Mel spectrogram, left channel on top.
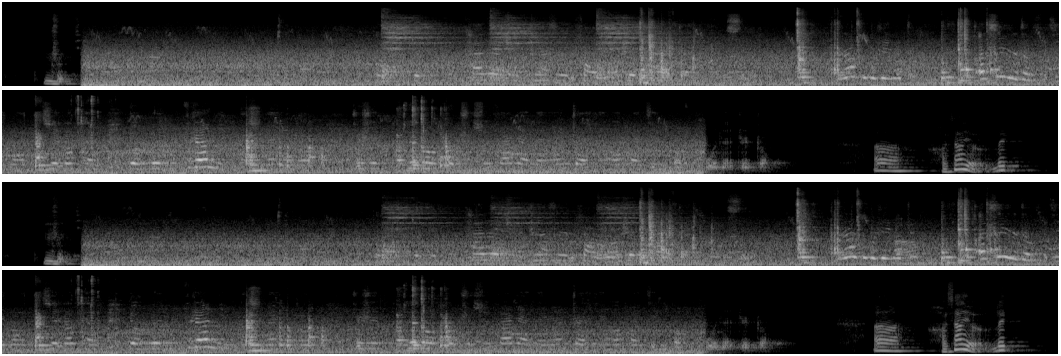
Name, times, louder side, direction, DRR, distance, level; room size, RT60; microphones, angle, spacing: sound 1, 0.8-17.6, left 3 dB, 45° left, 0.9 m, -32 dB
voice 1, 3.7-4.3 4.6-7.6 8.3-9.2 9.6-18.3, left 1 dB, 25° left, 2.3 m, -31 dB
sound 2, 3.8-7.5 8.0-8.1, left 4 dB, 70° left, 2.9 m, -36 dB
sound 3, 6.4-7.2 7.9-8.9 9.4-10.1 10.9-11.8 12.5-12.6 13.0-13.8 14.5-15.2, left 1 dB, 10° left, 1.0 m, -28 dB
voice 2, 8.9-9.4 18.9-20.6, right 2 dB, 60° right, 1.5 m, -37 dB
25.0 x 17.0 x 7.9 m
head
